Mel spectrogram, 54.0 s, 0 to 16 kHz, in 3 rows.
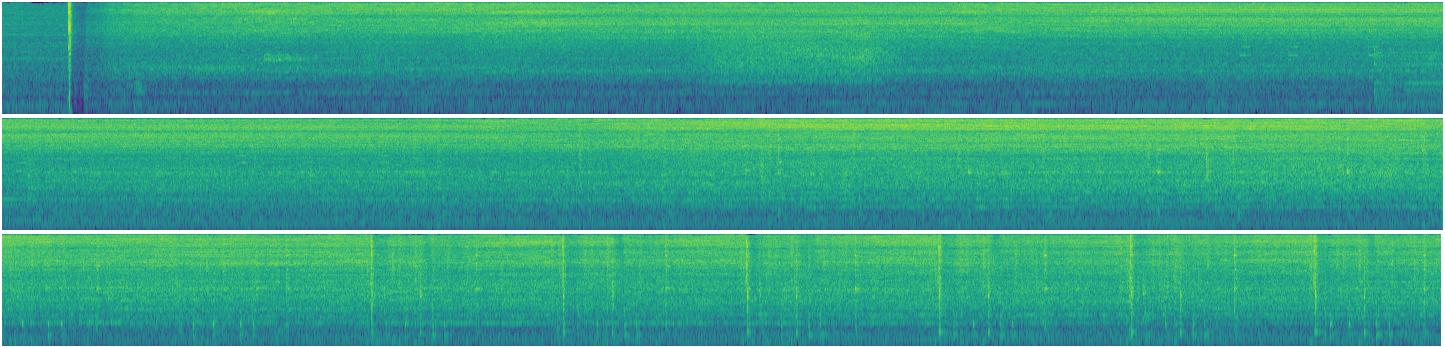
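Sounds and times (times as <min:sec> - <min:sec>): machine motors humming: 0:14.2 - 0:54.0.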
